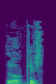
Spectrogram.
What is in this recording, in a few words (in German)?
"lockig", German; adjectives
